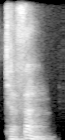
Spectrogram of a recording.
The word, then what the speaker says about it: chazán: la palabra número 2372, que se pronuncia y se escribe chazán, chazán, que es la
